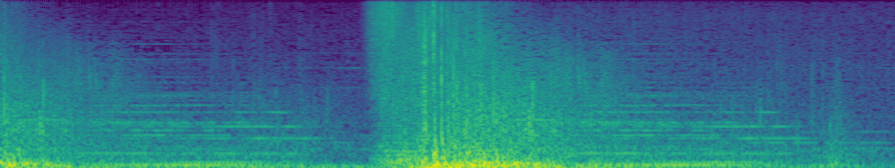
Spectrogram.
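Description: The Confringo blasting spell in Hogwarts Legacy goes off as a loud, close explosion with a deep boom that swells and slowly fades into a rumbling tail over a rain-like background hiss.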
